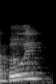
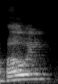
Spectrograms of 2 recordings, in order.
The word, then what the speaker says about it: buoy: like you do on a buoy or a Bowie however you want to say it I say buoy because I've got a town about 20 minutes from here it's called buoy spelled the same grew up saying it so if you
